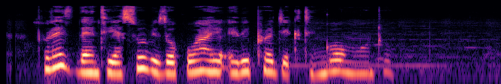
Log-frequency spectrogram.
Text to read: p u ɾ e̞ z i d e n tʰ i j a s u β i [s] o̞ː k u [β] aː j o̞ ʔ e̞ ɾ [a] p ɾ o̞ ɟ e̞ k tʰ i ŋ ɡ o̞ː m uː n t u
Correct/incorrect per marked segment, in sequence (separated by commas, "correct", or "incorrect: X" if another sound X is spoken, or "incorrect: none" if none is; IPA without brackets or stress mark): incorrect: z, incorrect: w, incorrect: i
